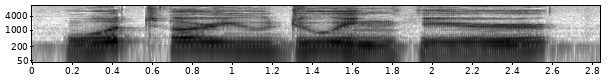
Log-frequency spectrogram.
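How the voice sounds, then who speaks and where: Using a put-on character voice, a man sounds gruff at a medium pitch. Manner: angry, shouting.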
